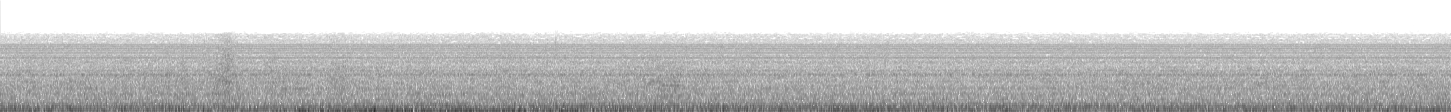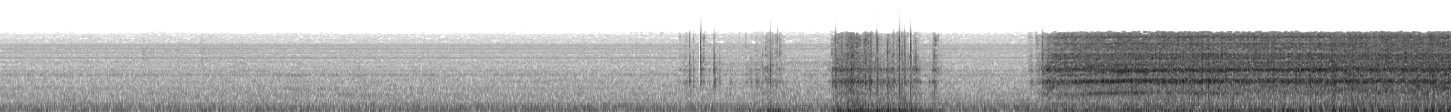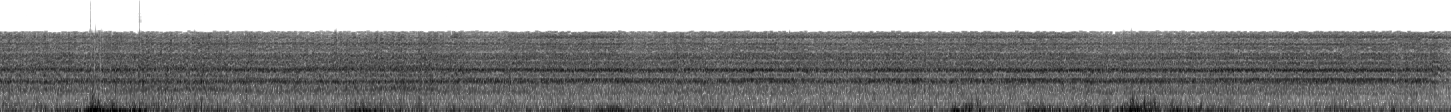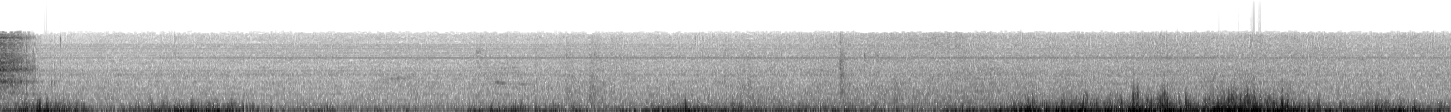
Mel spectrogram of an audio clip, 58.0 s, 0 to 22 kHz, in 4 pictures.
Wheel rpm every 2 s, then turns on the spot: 0, 0, 0, 0, 0, 0, 0, 0, 0, 0, 0, 20, 60, 160, 160, 160, 160, 160, 160, 160, 160, 130, 0, 0, 0, 0, 0, 0, 0.
22-24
